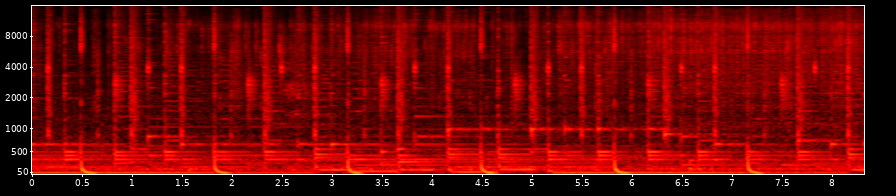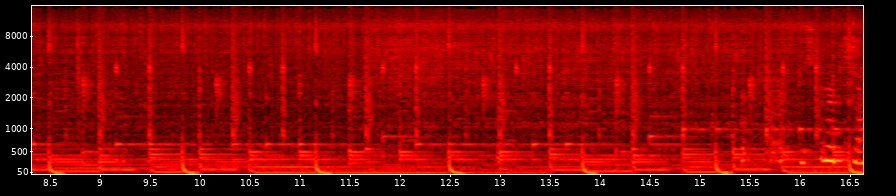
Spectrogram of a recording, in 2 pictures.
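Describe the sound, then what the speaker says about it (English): Golden syrup heats and bubbles in a pan while crunchies with chocolate and pecan nuts are made: a steady close sizzling fizz that runs throughout, with soft rhythmic music underneath. "just getting all this golden syrup in there."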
